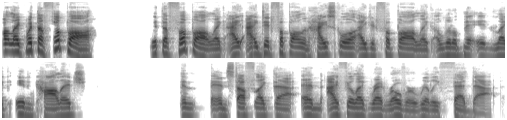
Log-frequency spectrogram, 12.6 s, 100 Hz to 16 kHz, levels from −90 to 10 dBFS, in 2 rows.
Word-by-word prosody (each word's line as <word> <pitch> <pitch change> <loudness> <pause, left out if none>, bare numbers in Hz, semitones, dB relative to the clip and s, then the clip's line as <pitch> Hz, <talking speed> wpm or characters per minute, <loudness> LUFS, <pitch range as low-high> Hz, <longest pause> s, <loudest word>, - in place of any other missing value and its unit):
But 190 0 +6
like 180 0 +5
with 205 +1 +5
the - - +8
football 225 - +5 0.7
with 150 - -4
the 150 - +3
football, 190 - +4
like, 115 0 -1
I 140 +2 +2
I 135 +1 +4
did 150 +2 -2
football 145 -1 -1
in 115 - -7
high 130 +4 +1
school, 135 0 -1
I 125 -2 -1
did 125 -1 -8
football 125 -1 -1
like 110 -1 -6
a 110 - -8
little 130 0 -2
bit 130 0 -7
in, 125 -2 -6
like, 120 +1 -3
in 135 -4 -3
college 125 +3 +1 1.2
and 125 -2 -7 0.2
and 120 -1 -5
stuff 125 +4 0
like 125 -2 -3
that, 115 -2 -3
and 130 -3 -4
I 130 +1 +2
feel 135 +1 -4
like 130 -2 -1
Red 125 -2 -2
Rover 110 -4 -3
really 105 -1 -7
fed 95 0 -6
that. 80 -2 -5
125 Hz, 195 wpm, -22 LUFS, 120-135 Hz, 1.2 s, the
